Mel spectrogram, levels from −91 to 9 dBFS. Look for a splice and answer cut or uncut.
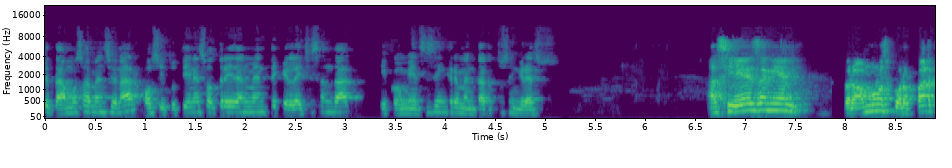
cut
